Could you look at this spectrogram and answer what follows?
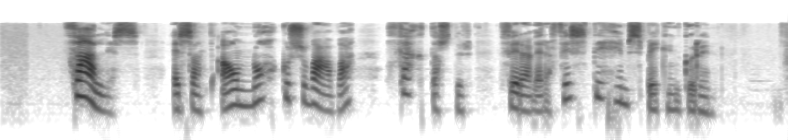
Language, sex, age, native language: Icelandic, female, 20-29, Icelandic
